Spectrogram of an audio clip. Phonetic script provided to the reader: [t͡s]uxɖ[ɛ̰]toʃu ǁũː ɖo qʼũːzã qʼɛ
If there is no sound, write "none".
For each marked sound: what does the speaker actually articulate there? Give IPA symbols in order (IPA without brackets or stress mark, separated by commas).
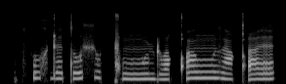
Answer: t͡sʼ, ɛ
